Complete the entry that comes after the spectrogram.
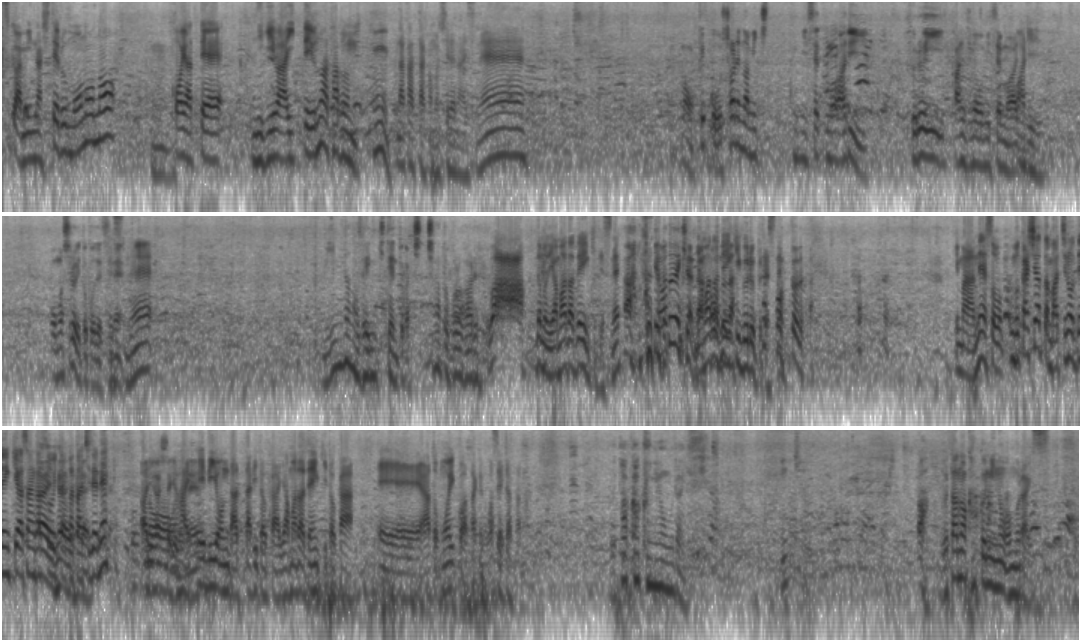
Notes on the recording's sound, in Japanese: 初めての対面収録です。覚王山の日泰寺参道で行われる「覚王山春祭2023」を歩きながら収録しています。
